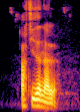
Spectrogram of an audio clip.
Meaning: 1. artisanal 2. makeshift
- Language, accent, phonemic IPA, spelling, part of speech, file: French, France, /aʁ.ti.za.nal/, artisanal, adjective, LL-Q150 (fra)-artisanal.wav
